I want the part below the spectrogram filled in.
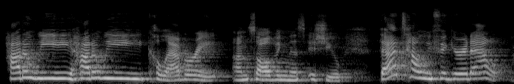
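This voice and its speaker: A woman's voice: high-pitched, normal speed. A woman giving a sermon as a guest minister, earnest and emphatic, checking in with the congregation as she speaks. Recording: roomy echo.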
